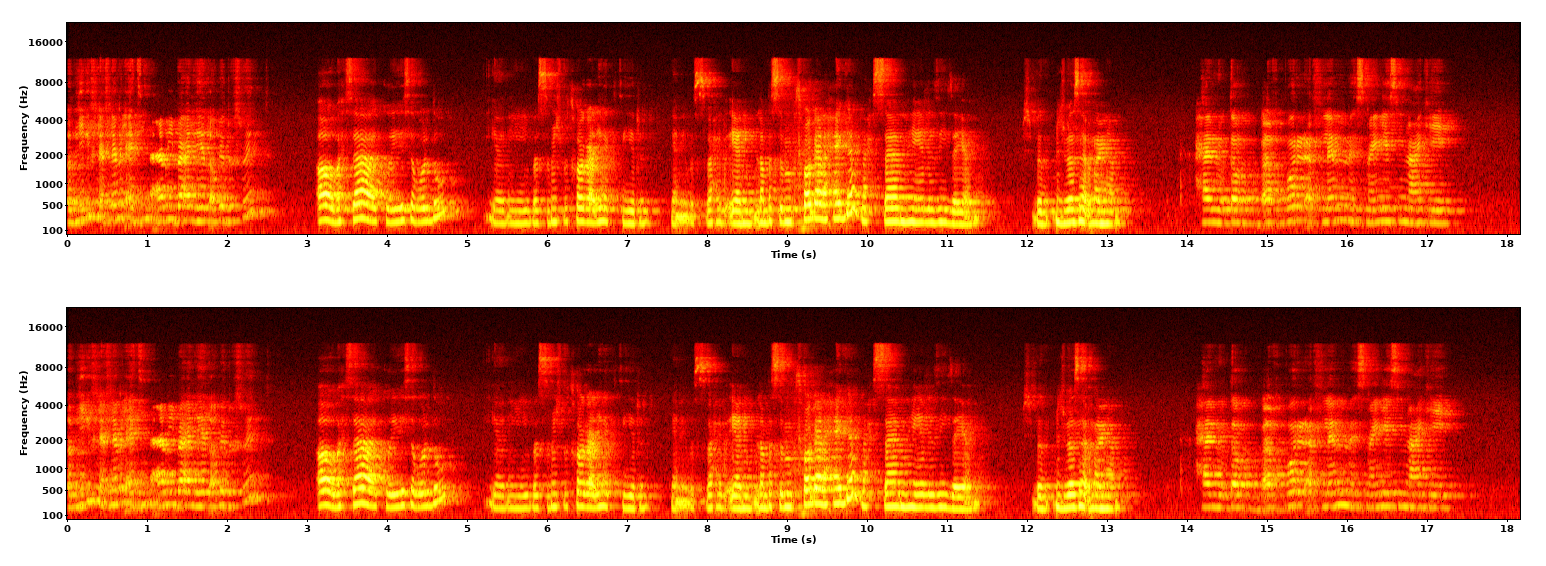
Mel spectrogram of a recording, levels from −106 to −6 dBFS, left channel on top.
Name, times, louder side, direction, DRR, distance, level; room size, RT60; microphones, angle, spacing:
voice 1, 0.0-2.4 12.8-13.1 14.1-17.2, equal, 45° left, 3 dB, 7.7 m, -34 dB
voice 2, 3.1-4.7 5.2-7.3 7.6-11.4 11.9-13.2, left 1 dB, 15° left, 5 dB, 1.4 m, -26 dB
27.5 x 14.0 x 9.0 m, 0.75 s
head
